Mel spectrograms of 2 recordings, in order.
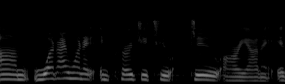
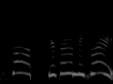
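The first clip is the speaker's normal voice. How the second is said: very high, squeaky, reassuring voice. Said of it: "Why did your voice change with her?".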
